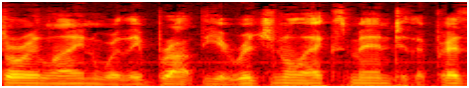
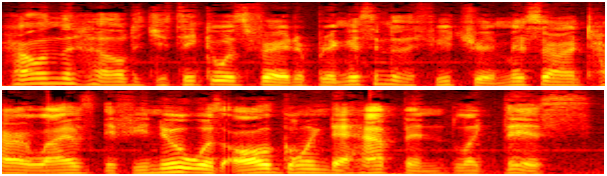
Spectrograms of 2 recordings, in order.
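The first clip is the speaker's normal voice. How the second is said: higher, louder retold rant; angry all-caps outburst; 4 semitones higher, 3 dB louder than usual. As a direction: act out a dead-serious, indignant demand. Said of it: "in all caps, mind you, so you know ... he's being serious".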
